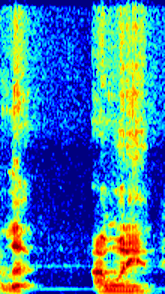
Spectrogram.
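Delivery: ordinary talk, nothing marked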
